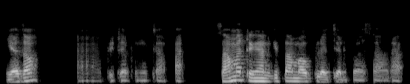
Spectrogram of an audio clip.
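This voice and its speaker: A man's voice: on the high side, sing-song, a little fast, vocal fry, a little mellow, no room sound, muffled recording. A man with a Javanese accent teaching a class and quizzing his students as he explains. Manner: asks students questions, explains step by step. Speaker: Islamic grammar teacher. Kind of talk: interactive classroom lesson.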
